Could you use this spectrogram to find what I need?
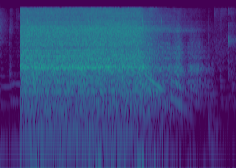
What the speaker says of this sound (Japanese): はい、じゃあ乾かしてみました。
